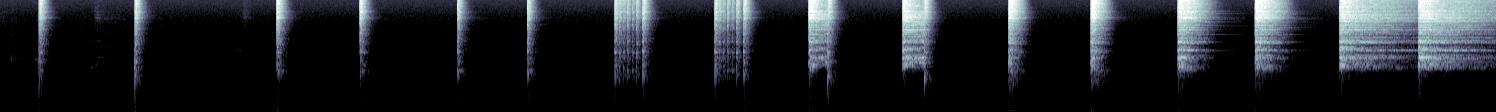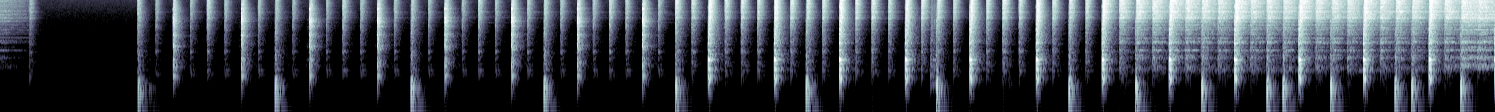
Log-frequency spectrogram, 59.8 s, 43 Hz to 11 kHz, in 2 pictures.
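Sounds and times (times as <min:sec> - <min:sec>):
antique 14 hi-hat cymbals: 0:16.2 - 0:16.9, 0:18.1 - 0:18.8, 0:20.2 - 0:20.7, 0:21.8 - 0:22.4, 0:23.6 - 0:24.5, 0:26.8 - 0:30.7, 0:32.7 - 0:59.8.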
